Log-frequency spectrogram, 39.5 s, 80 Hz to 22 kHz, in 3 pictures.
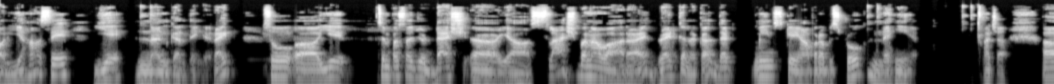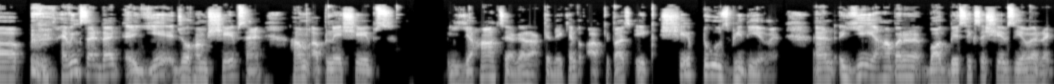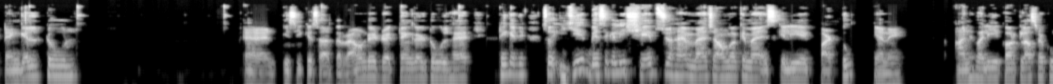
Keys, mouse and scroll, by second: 1.7 click, 10.8 click, 16.9 space, 17.2-20.5 ctrl+drag, 20.8-39.5 drag.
